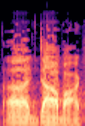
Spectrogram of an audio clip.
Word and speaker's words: Daubach: Daubach, just like Roger Staubach.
